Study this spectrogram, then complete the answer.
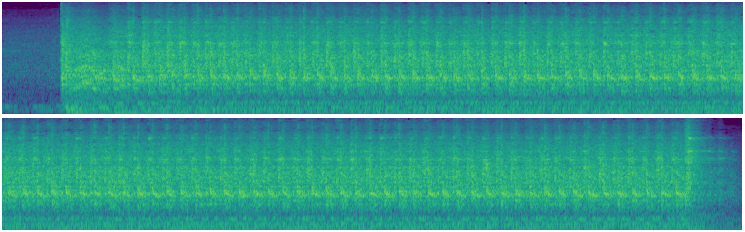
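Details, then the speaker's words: Dirt race car that kept dying at the track, cranked with mechanical fuel pump under test: starter churns about ten seconds, never catches; pump not pressurizing, its diaphragm hook had come off, reattached afterward and it flowed fuel. "Nothing? Nope. It's not even bubbling or pressurizing. You got a problem, Mark."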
